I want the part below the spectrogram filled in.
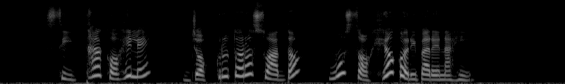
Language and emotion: Odia, disgusted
